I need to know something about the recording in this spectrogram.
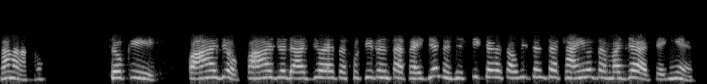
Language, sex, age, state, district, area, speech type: Sindhi, female, 45-60, Gujarat, Surat, urban, conversation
